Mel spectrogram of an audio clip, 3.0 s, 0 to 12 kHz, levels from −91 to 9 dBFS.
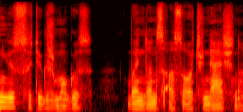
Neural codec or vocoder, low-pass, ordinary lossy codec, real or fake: vocoder, 24 kHz, 100 mel bands, Vocos; 10.8 kHz; MP3, 64 kbps; fake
